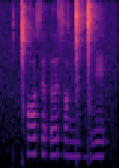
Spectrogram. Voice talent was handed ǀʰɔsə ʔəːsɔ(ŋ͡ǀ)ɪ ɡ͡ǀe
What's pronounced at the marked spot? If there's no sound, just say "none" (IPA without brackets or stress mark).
ŋ͡ǀ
